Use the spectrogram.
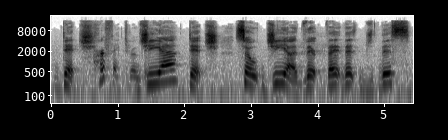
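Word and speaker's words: Dia dhuit: important phrases you need to know is hello Gia ditch G ditch perfect Gia ditch so Gia there this letter here yep g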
